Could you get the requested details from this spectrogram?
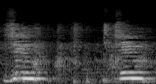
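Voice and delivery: very high, loud repeated zoom; high insistent cue. Real, not acted. Trainer urging the dog to spin, high insistent cue. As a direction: push the cue up high twice.

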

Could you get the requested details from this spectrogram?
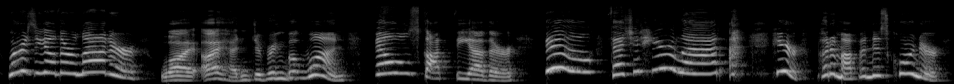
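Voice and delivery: high, loud bustling shouts of many voices; hurried workmen calling to each other; crowd of workers. A narrator's reading. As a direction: creatures putting up ladders at the house.

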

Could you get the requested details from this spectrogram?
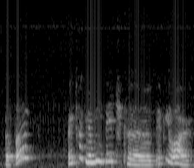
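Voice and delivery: acting out an indignant comeback; confrontational comeback. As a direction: square up to her, pitch jumping up. Acted confrontation with the woman.

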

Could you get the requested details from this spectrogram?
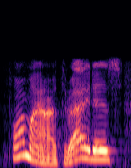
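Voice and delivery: put-on high, slow old-lady voice; mock old woman. Old cook excuses taking the weed, high mock old-lady voice. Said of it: "this old woman who must be".

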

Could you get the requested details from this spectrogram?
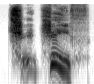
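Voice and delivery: high, stammered address; terrified but determined. A narrator's reading. Basil approaching his chief with facts, frightened stammer. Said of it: "Terrified but determined".

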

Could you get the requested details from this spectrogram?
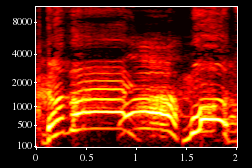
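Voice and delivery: high, drawn-out rallying yell; shouted encouragement. Real, not acted. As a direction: yell to push him through the rep. Cheering on a lifter mid-effort.

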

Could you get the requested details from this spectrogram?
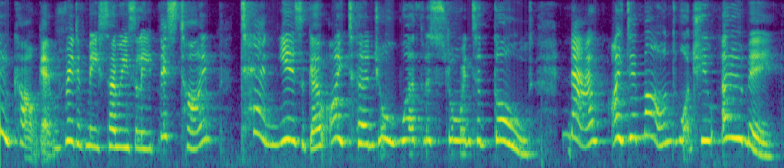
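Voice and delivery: squeaky little villain making demands; high, loud, menacing imp. A narrator's reading. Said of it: "in a high squeaky voice".

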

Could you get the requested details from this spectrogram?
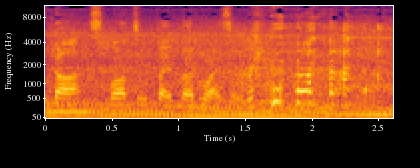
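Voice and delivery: slow, loud ad-style disclaimer; mock disclaimer. To the viewers about Budweiser, a loud slow mock disclaimer. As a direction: boom it out like a legal notice. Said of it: "joke disclaimer".

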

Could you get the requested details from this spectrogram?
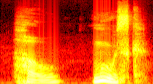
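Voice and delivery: "Musk" set apart after a drawn-out "吼"; corrected Musk. Retold or imitated. Host repeating the correction to himself, corrected "Musk". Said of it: "这个应该要念Musk啦".

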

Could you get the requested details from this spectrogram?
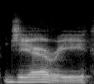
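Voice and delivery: ordinary delivery, nothing marked

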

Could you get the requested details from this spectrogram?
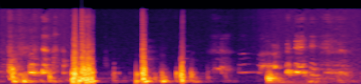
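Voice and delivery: long, high laughing fit; helpless laughter. Real, not acted. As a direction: burst out laughing.

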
